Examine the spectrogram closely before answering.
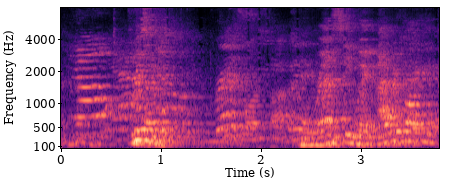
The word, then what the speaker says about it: Gressiwick: Did I pronounce it right? No. Gressiwick. Gressiwick. I've been calling it the Grizzlewick.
